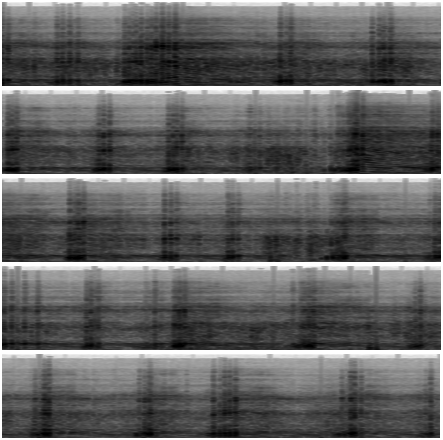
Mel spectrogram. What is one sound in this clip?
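A dirt bike engine revs up and down, close by.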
